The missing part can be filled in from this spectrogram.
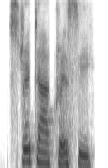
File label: "stratocracy", Indian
